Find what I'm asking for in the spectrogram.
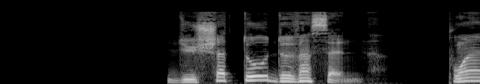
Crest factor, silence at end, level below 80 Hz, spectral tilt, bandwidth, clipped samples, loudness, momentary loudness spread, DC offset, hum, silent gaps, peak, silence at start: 18 dB; 0 s; -56 dBFS; -4 dB/octave; 12.5 kHz; under 0.1%; -16 LUFS; 10 LU; under 0.1%; none; 4.27-4.47 s; -2 dBFS; 1.7 s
